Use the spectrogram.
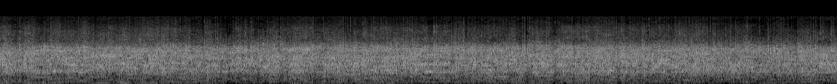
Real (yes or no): no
